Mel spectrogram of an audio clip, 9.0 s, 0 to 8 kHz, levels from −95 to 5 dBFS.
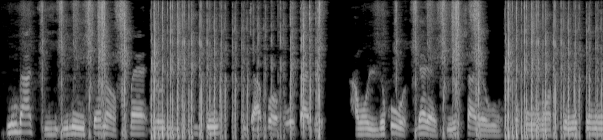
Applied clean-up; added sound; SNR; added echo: classical method Wiener filter.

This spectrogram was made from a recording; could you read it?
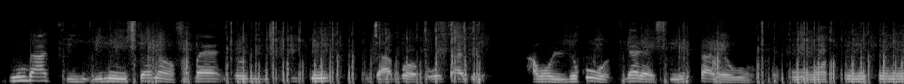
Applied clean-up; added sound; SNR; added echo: neural mask model RNNoise.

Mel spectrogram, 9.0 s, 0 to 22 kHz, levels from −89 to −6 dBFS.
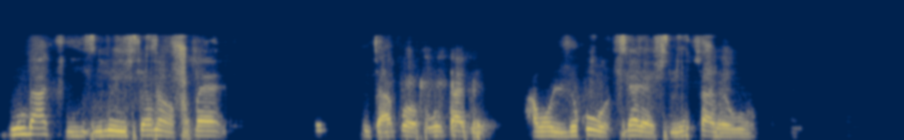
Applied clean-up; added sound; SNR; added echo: neural mask model Resemble Enhance denoiser.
